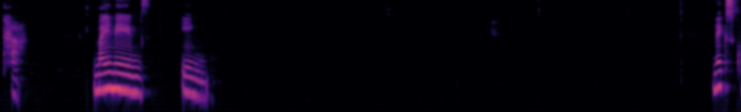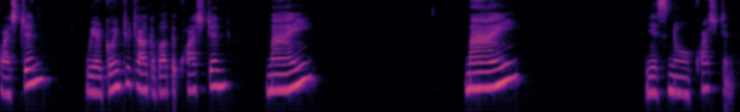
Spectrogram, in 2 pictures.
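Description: A young woman speaks clearly and slowly into a close microphone, pausing between phrases.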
